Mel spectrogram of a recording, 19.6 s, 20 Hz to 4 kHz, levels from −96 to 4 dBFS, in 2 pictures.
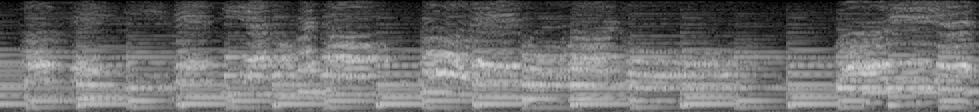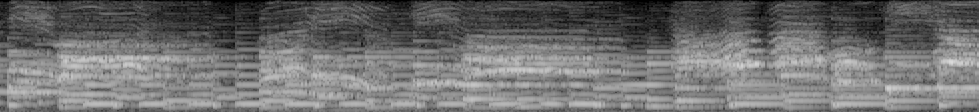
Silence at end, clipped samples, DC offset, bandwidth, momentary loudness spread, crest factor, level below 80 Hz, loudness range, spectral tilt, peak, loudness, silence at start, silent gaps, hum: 0 s; under 0.1%; under 0.1%; 4 kHz; 8 LU; 16 dB; -60 dBFS; 3 LU; -11 dB/octave; -8 dBFS; -23 LUFS; 0 s; none; none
